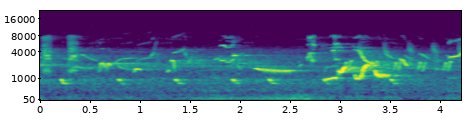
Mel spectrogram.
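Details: Begging Brown Prinia young, excited as they wait for a parent bringing food: quick chirps and slurred whistles tumble over one another, growing louder and more frantic toward the end.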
